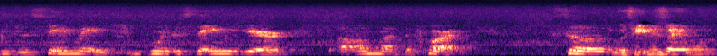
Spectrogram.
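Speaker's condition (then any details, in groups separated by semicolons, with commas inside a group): Cerebral palsy; speech impediment sometimes noticeable, improved with speech therapy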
